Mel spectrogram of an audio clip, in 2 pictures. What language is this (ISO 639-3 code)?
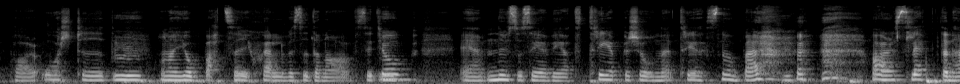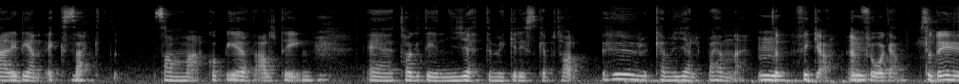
swe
